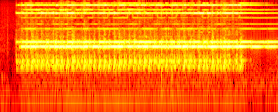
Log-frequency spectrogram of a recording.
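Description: A telephone rings in one sustained, loud electronic burst of about two seconds, its bright warbling tone cutting off abruptly and leaving a brief quiet tail, before answering machine messages are played.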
